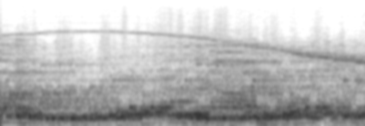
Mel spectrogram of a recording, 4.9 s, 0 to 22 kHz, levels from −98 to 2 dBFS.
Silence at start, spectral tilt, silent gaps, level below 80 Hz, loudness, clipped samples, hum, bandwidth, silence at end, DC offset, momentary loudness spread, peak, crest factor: 0 s; -7 dB/octave; none; -60 dBFS; -25 LUFS; under 0.1%; none; 8.2 kHz; 0 s; under 0.1%; 4 LU; -10 dBFS; 14 dB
